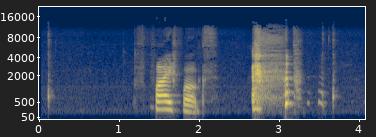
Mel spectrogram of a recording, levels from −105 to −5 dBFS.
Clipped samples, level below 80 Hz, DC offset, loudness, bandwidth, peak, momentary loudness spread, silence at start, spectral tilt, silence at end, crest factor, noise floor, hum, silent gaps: under 0.1%; -80 dBFS; under 0.1%; -20 LUFS; 12 kHz; -2 dBFS; 16 LU; 1.45 s; -1.5 dB/octave; 0.55 s; 22 dB; -72 dBFS; none; none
